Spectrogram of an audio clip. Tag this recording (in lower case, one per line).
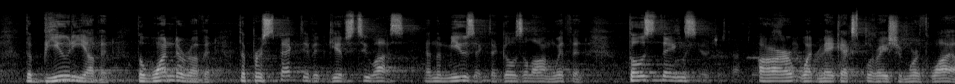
speech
